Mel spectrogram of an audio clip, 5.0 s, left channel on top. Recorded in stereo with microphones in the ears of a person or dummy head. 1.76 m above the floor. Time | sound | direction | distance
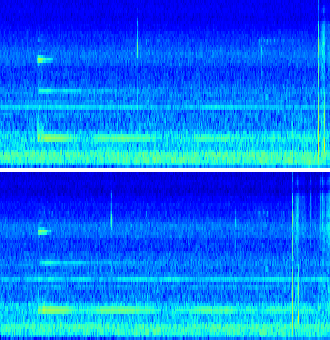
0.6 | a clink | 85° left | 7.5 m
